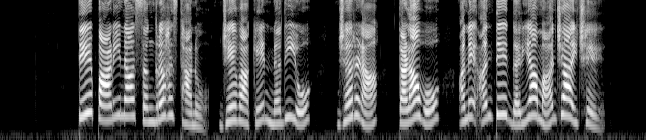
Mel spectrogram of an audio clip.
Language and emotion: Gujarati, neutral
